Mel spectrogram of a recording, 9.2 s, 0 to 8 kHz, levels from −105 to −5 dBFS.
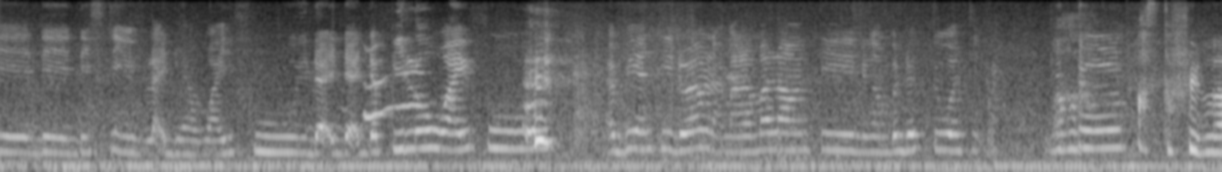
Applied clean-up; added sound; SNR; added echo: none; Waves, surf; 16 dB; none.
